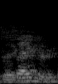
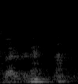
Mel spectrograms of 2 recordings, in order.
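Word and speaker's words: Sagerton: This is at Sagert. I guess that's how you pronounce that. Sagert, it's a long A, okay, Sagert.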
